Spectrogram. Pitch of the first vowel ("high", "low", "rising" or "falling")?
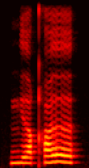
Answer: low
